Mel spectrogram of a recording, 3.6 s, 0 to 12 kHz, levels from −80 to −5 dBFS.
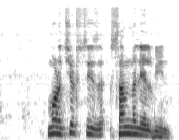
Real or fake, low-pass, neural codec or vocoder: fake; 9.9 kHz; vocoder, 22.05 kHz, 80 mel bands, Vocos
